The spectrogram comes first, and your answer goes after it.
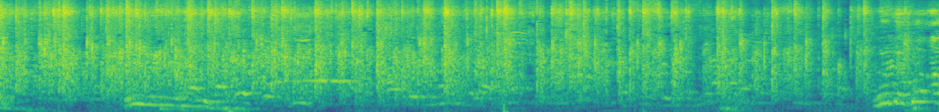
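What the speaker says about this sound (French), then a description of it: "On acclame le Seigneur Jésus-Christ." A church congregation applauds and acclaims during a Feast of Tabernacles conference, dense sustained clapping with loud shouted voices rising over it across the whole stretch.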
